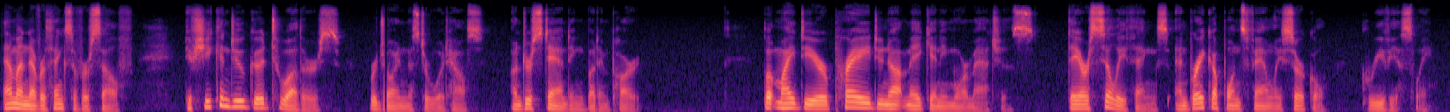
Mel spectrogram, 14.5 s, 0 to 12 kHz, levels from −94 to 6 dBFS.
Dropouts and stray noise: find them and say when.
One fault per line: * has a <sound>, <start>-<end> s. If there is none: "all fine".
* has a dropout, 3.8-3.9 s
